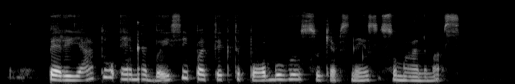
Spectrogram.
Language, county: Lithuanian, Klaipėda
